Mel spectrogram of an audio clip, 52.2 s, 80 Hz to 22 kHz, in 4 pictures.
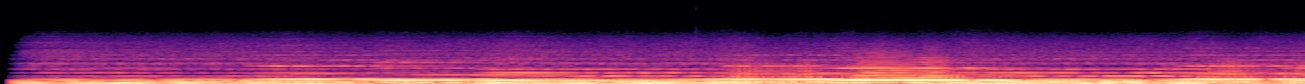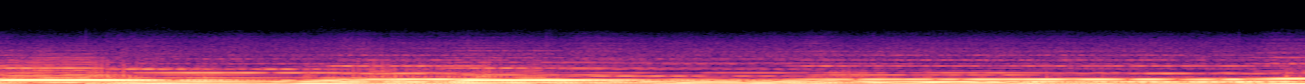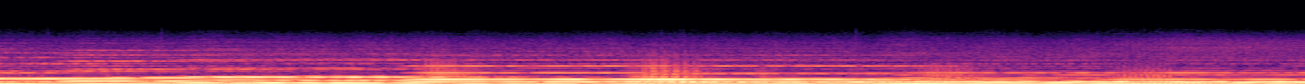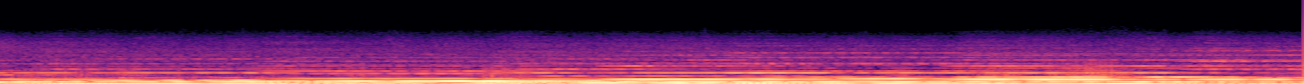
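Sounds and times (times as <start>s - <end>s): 
underscore pad: 0.1s - 52.1s.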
